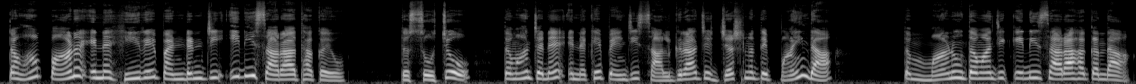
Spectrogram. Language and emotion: Sindhi, happy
